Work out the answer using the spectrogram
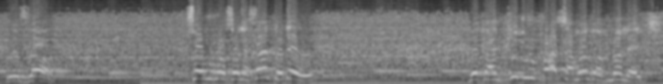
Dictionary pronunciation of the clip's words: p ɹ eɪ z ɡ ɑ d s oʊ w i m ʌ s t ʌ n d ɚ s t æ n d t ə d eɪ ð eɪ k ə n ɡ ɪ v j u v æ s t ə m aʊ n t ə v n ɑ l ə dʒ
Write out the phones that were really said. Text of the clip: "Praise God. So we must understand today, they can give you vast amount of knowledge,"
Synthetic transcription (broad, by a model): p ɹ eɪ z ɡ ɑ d s oʊ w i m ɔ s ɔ n d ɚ s t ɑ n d t ə d eɪ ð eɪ k ə n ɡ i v j u p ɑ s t ə m aʊ n t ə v n ɑ l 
